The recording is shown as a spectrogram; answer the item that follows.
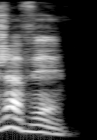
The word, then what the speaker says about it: Javé: Um conhecido meu, que é judeu, confirmou que a pronúncia do tetragrama em português seria Javé.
